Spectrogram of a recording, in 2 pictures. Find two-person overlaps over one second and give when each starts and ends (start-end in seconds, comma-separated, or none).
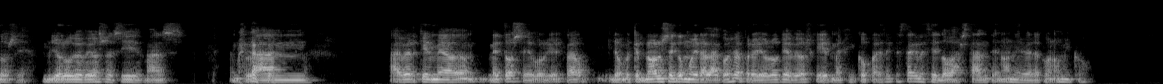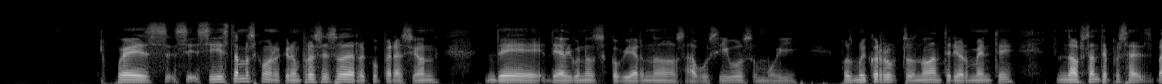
none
